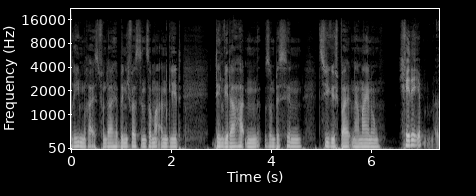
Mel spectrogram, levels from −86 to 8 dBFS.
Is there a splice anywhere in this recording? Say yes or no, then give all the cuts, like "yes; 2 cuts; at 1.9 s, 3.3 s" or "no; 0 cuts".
no; 0 cuts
